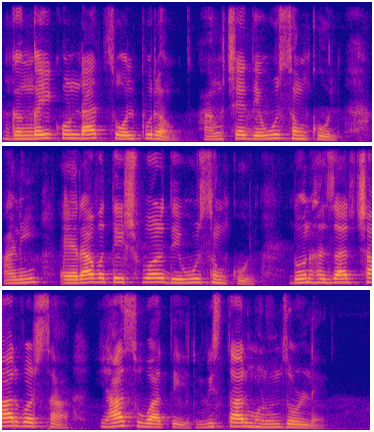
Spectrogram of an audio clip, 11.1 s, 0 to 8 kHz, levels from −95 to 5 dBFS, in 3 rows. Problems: background sounds at intervals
